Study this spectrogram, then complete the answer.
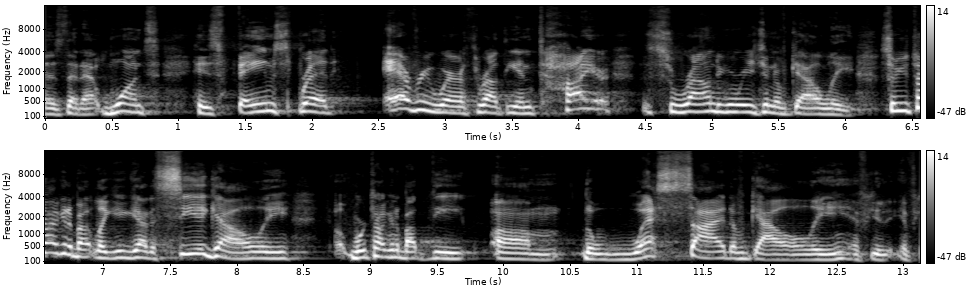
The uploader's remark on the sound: Recorded on January 31, 2021 at Word of Life Church in Le Sueur, MN.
